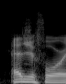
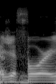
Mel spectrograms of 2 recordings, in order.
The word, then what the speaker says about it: Ejiofor: Ejiofor, yeah. Ejiofor.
